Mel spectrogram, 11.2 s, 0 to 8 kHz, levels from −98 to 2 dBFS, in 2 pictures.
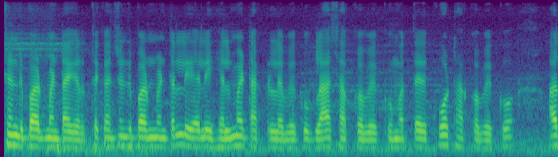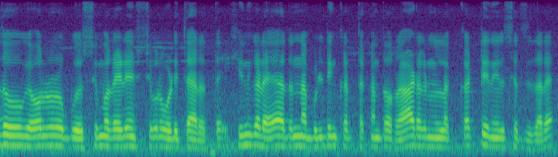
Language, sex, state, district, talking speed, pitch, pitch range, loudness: Kannada, male, Karnataka, Raichur, 115 wpm, 130 Hz, 120-140 Hz, -21 LUFS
